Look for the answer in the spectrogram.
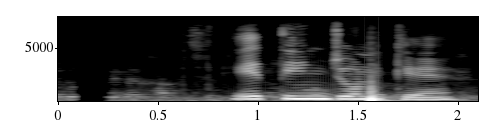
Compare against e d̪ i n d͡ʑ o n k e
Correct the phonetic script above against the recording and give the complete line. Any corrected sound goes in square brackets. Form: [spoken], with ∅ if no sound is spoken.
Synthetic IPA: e [t̪] i n d͡ʑ o n k e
